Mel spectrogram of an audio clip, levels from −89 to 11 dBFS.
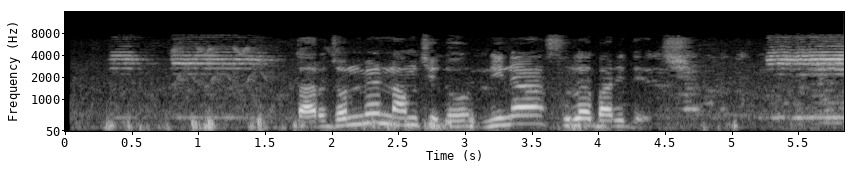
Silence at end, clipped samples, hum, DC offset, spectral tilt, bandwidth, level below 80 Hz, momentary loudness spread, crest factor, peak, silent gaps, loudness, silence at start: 0 s; under 0.1%; none; under 0.1%; -5.5 dB/octave; 8 kHz; -50 dBFS; 17 LU; 16 dB; -2 dBFS; none; -16 LUFS; 0.3 s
